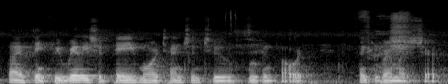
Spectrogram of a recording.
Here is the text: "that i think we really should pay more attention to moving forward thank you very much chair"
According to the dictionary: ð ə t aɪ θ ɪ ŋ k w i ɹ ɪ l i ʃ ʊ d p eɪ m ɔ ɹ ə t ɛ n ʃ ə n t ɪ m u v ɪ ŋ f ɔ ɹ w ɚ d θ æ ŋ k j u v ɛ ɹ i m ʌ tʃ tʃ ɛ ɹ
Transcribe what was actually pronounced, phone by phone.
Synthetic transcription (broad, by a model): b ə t aɪ θ ɪ ŋ k w i ɹ ɪ l i ʃ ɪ d p eɪ m ɔ ɹ ə t ɛ n ʃ ə n t ɪ m u v ɪ ŋ f ɔ ɹ w ɚ d θ æ ŋ k j u v ɛ ɹ i m ʌ tʃ tʃ ɛ ɹ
